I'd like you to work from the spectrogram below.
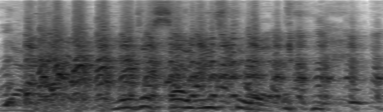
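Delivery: high, loud laughing squeal; laughing hard. Real, not acted. Laughing hard at her friend's southern accent question. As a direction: crack up mid-sentence.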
